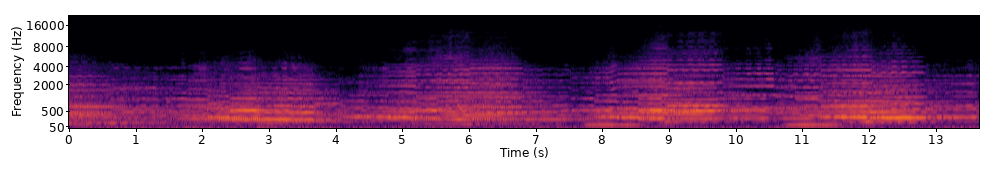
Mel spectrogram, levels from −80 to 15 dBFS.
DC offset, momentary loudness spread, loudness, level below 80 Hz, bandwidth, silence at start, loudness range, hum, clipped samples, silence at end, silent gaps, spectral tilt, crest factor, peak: 0.1%; 13 LU; -29 LUFS; -54 dBFS; 13 kHz; 0 s; 4 LU; none; under 0.1%; 0 s; none; -6 dB/octave; 16 dB; -12 dBFS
